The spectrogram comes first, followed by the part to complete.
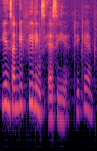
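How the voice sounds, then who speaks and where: A woman's voice: a little high, expressive, fairly quick, darkish tone, slight background noise. Chatty woman giving a tarot reading. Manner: chatty, mixes English words into Hindi, frequent "so" and "theek hai". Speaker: tarot reader. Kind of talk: casual tarot reading monologue.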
